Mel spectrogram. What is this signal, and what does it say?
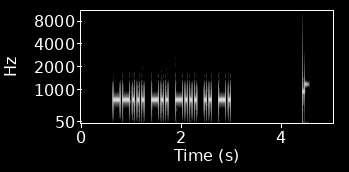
Morse code, heard as a keyed tone, about 25 wpm, 690 Hz. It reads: 7DBIN
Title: Code Groups - 5 Letter:Numbers - 25wpm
